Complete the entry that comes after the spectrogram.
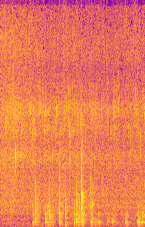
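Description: Whole and thick-sliced mushrooms frying in a pan for a beef medallion mushroom sauce, a steady close sizzle broken by a run of irregular scraping and stirring clatters.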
